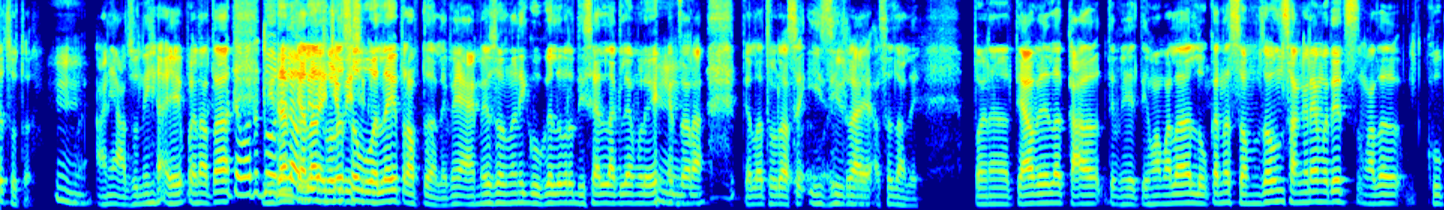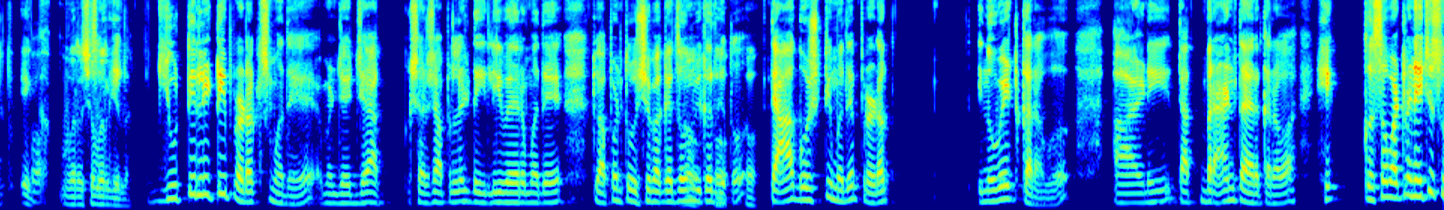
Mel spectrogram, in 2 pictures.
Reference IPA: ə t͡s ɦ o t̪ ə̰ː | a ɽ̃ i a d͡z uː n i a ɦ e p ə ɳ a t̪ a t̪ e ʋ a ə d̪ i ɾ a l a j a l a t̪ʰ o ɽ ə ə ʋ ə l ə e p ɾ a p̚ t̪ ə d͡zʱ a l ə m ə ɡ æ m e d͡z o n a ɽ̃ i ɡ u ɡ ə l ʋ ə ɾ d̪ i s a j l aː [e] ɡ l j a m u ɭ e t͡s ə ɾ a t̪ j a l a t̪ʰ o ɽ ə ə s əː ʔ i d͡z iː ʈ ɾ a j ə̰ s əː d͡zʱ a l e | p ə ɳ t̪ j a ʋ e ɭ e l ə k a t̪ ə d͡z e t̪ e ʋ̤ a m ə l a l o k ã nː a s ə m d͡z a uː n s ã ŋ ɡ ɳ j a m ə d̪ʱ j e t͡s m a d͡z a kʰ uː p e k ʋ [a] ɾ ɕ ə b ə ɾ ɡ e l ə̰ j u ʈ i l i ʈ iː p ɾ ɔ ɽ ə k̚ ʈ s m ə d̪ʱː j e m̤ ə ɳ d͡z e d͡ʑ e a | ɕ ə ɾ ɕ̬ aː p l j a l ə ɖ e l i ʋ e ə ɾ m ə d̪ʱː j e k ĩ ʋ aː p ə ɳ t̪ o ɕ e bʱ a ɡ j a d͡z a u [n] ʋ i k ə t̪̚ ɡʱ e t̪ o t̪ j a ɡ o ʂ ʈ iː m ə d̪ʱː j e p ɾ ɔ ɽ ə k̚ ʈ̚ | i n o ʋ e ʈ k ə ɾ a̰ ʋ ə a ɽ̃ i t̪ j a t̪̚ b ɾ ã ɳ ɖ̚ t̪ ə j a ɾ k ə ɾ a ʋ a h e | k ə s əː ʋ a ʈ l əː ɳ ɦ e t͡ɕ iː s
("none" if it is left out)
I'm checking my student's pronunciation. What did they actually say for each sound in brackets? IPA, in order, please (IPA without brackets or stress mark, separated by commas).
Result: a, ə, n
